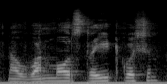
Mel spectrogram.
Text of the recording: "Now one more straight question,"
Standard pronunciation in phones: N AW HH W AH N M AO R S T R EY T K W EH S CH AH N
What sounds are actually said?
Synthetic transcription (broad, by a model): N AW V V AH N M AO R S T R EY T K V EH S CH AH N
